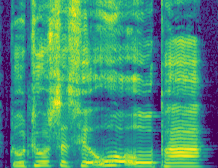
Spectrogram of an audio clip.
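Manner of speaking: high, loud call from the cellar; mother calling up from the cellar, firm; mother calling from afar. Acted. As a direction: toss it back up the stairs. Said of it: "drang ihre Stimme noch gedämpft nach oben".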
